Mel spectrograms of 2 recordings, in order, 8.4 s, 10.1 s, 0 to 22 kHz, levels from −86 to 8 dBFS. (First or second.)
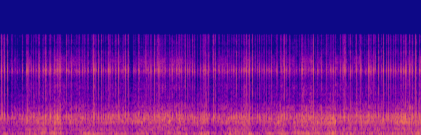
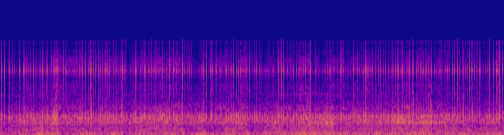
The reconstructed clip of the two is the first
